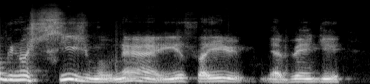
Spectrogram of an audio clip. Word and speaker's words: gnosticismo: Aliás, esse G nem seria pronunciado, é o gnosticismo, né?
